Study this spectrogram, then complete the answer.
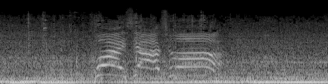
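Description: A young man shouts urgently nearby.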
